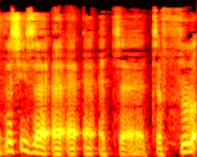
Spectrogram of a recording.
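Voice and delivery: stuttering, stuck on a word; halting stutter. Real, not acted. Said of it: "I was stuttering my way through that run".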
